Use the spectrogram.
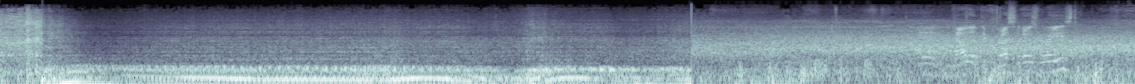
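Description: A Chevrolet Corvette engine idles with a steady deep rumble, close and loud, for about nine seconds. It then cuts off, leaving only noisy background sound.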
